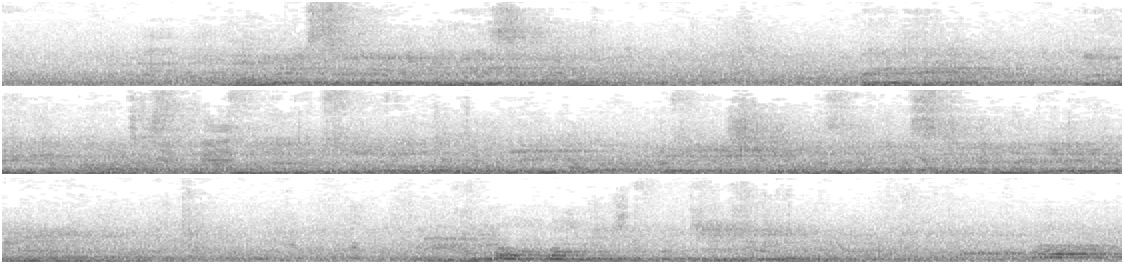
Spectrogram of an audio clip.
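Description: A man speaks through a loudspeaker, echoing in a large hall.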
